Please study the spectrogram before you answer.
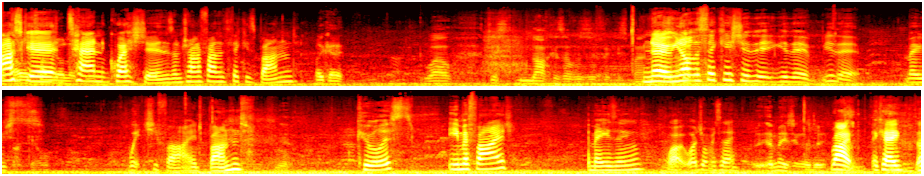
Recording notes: For a quick chat after they played at RockWich Festival 2022. For a quick chat after they played at RockWich Festival 2022 on possibly the smallest stage they've ever played on!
